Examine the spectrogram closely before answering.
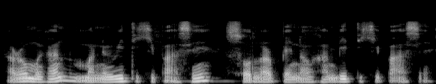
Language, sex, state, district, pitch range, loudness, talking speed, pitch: Nagamese, male, Nagaland, Kohima, 120-150 Hz, -17 LUFS, 190 wpm, 140 Hz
